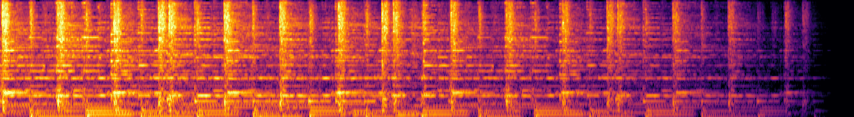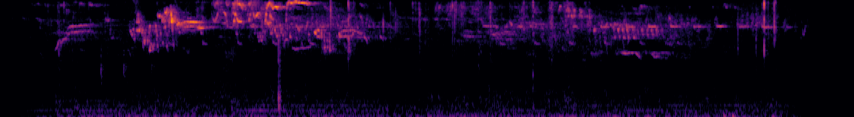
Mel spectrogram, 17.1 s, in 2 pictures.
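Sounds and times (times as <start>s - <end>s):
small birds chirping: 8.7s - 16.6s.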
